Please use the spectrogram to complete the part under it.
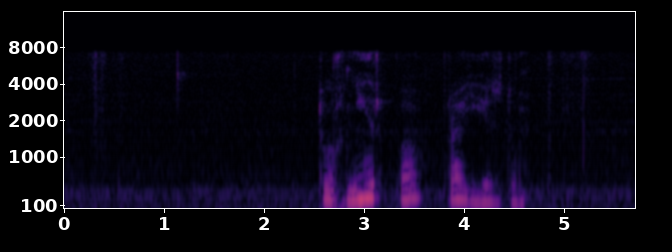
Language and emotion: Russian, neutral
